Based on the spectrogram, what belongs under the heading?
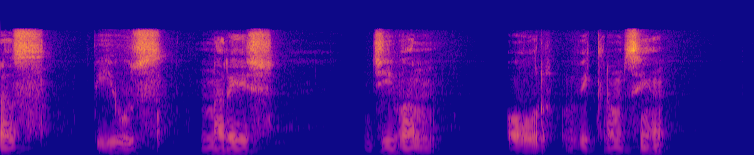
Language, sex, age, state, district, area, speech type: Hindi, male, 30-45, Madhya Pradesh, Ujjain, rural, spontaneous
